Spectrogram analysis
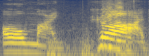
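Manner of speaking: loud, high, drawn-out panic; panicked yell. Real, not acted. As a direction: yell in alarm as it goes wrong. Panicking at in-game attack.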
